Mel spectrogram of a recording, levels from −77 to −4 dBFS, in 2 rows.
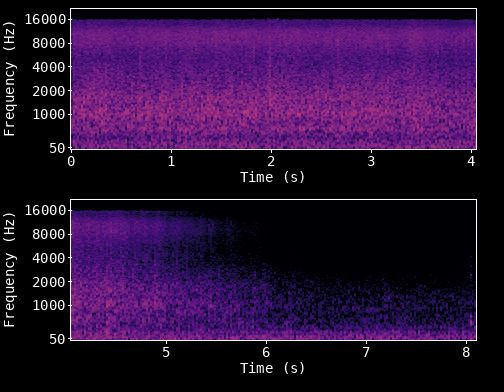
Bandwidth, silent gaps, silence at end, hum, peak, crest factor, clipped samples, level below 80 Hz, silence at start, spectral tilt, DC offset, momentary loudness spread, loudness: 16 kHz; none; 0 s; none; -18 dBFS; 18 dB; under 0.1%; -54 dBFS; 0 s; -1 dB/octave; under 0.1%; 20 LU; -32 LUFS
